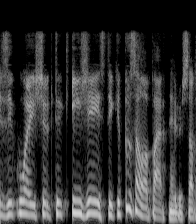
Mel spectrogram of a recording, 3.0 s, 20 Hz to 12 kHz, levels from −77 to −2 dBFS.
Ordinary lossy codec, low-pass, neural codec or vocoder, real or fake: MP3, 96 kbps; 7.2 kHz; codec, 16 kHz, 1.1 kbps, Voila-Tokenizer; fake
